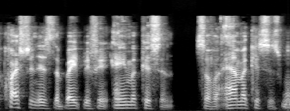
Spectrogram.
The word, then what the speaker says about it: amicus: If you took Latin, it would be pronounced amicus. You always emphasize the second to last syllable.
